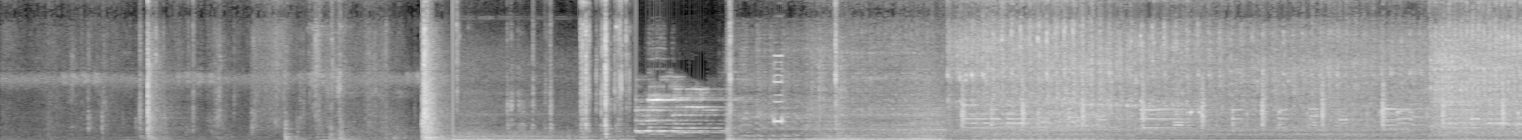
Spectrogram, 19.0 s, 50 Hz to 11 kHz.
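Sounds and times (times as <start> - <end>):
engine starting and running: 5.7 - 8.0, 9.0 - 19.0
steady multi-tone sound: 5.7 - 11.2.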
